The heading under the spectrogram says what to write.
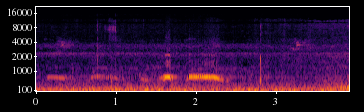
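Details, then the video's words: Genuine spotted dove recording used as a lure: a faint coo, then a short note and a longer hollow drawn-out coo near two seconds, with clicks and low rumbling behind. "เสียงนกเขาใหญ่ เสียงจริง ถ่ายจิง เอามาให้ฟังกันยาวๆ เสียงเป็นเสียงต่อ รับส่งได้เลย"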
